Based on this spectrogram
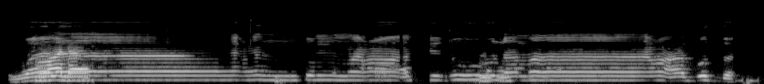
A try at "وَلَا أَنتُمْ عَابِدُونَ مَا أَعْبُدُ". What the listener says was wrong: عابد عابد بالکل کلیئرلی واضح ہونا چاہیے.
